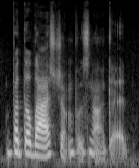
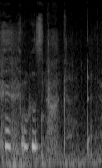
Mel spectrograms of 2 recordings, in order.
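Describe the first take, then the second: First: Said in the usual way. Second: Soft, slow whisper through a laugh; a rueful laughing aside. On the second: Real, not acted. Comment then repeated in whisper.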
